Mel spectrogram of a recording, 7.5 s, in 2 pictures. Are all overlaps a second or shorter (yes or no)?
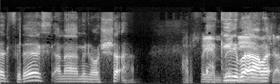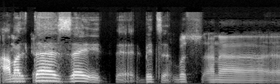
no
